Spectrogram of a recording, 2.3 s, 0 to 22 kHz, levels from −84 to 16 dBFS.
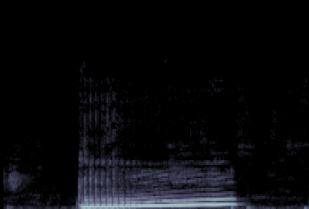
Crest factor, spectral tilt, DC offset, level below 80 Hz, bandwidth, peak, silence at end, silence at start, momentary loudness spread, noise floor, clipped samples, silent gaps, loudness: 10 dB; -8 dB/octave; under 0.1%; -56 dBFS; 5.6 kHz; -8 dBFS; 0.55 s; 0.6 s; 7 LU; -59 dBFS; under 0.1%; none; -15 LUFS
